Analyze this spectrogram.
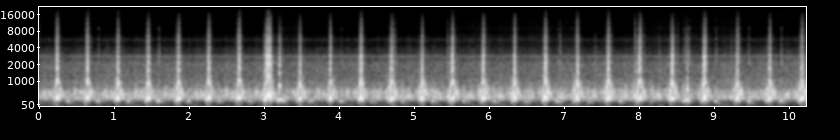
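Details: Fetal heartbeat on Doppler at 24 weeks of pregnancy, baby girl: rapid, regular whooshing at about 146 beats a minute, a normal fetal rate.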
